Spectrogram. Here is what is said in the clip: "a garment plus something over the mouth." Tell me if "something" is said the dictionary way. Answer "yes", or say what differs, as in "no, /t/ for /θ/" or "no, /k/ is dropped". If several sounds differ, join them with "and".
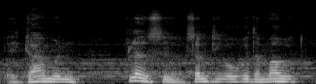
no, /t/ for /θ/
